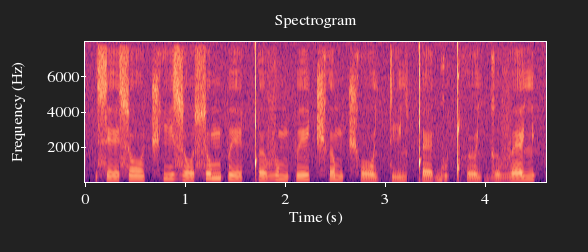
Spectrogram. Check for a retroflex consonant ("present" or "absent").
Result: absent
